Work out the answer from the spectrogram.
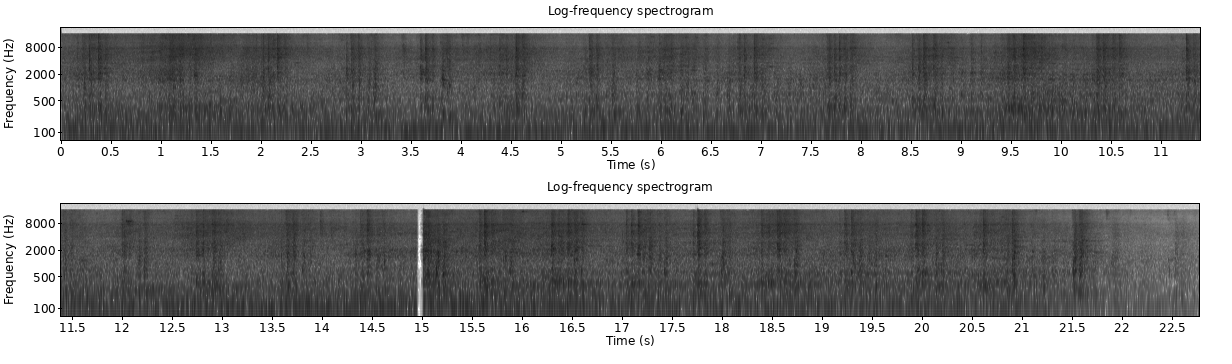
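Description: Train rolling past, its wheels clacking over the rail joints about twice a second over a steady low rumble. The sound fades away near the end.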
